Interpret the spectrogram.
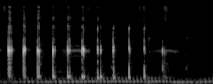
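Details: Grey francolin, the teetar, from Iran calling: a rapid run of about eleven sharp, ringing notes, evenly spaced and fading toward the end, over a faint low hum.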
